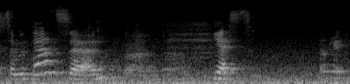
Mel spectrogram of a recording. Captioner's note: voiceover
